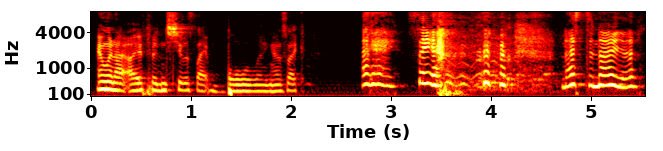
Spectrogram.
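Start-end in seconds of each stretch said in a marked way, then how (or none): 2.7-5.4 high, loud, laughing sign-off; hammed-up breezy goodbye through laughter; mock hasty farewell. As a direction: play a comic quick getaway. Acts out a hasty escape.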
